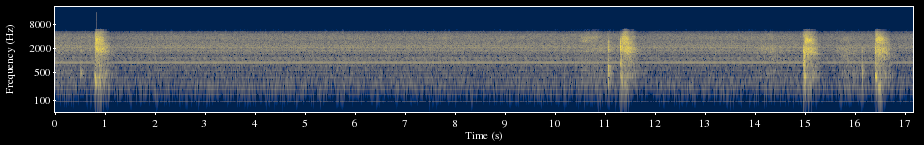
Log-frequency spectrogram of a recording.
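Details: Sneezes induced with a rolled-up tissue: four short, sharp sneezes, some with a quick intake of breath before, over a steady background hum; recording quality is poor.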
